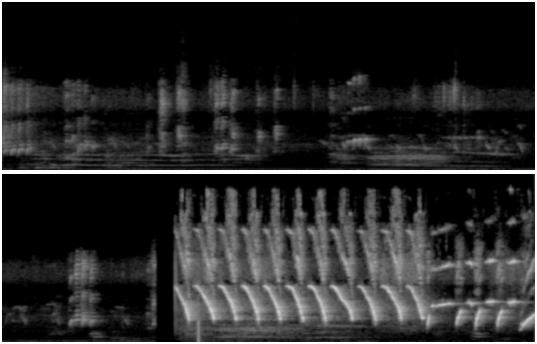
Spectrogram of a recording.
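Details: Energetic canary song with long rolls, used to teach young canaries and coax silent birds to sing: soft scattered chirps at first, then a loud, fast trill of high downward-sweeping notes repeated rapidly.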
